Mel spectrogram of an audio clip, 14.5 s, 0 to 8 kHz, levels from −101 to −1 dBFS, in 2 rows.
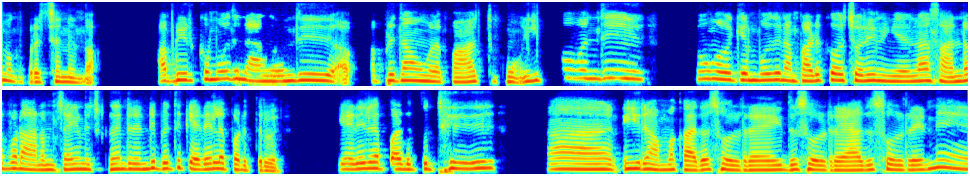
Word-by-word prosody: நமக்கு 190 -7 -3
பிரச்சனை 160 +1 -1
தான். - - -6 0.5
அப்படி 205 +3 +1
இருக்கும்போது 260 +4 0
நாங்க 190 -1 0
வந்து, 210 +3 +2 0.3
அ - - -2 0.2
அப்டிதான் 210 +3 +1
அவங்கள 185 -4 +1
பாத்துக்குவோம். 170 -1 -2
இப்ப 300 +8 -14
வந்து, 275 +1 -3 0.6
தூங்க 270 0 -1
வைக்கும்போது 225 0 +2
நான் 205 -1 -2
படுக்க 195 +4 0
வச்ச 215 +1 -2
உடனே 210 +1 +2
இவிங்கெல்லாம் 190 +1 +1
சண்ட 180 +4 +2
போட 215 -2 +2
ஆரம்பிச்சாங்கன்னு 180 +3 0
வச்சுக்கோங்க, 185 +2 -1
இந்த 195 - +2
2 210 +4 +1
பேத்து 205 0 0
எடையில 200 +3 +2
படுத்துருவேன். 145 -6 -2 0.5
இடையில 205 +3 +3
படுத்துட்டு, 185 +3 0 0.7
ஆ - - 0 0.6
இரு 200 -2 +2
அம்மா 175 +1 0
கத 165 +2 +3
சொல்றேன், 160 -1 +2
இது 170 +1 0
சொல்றேன், 155 -2 +1
அது 165 +2 -1
சொல்றேன்னு, 175 +8 +1
190 Hz, 165 wpm, -22 LUFS, 170-215 Hz, 0.7 s, இடையில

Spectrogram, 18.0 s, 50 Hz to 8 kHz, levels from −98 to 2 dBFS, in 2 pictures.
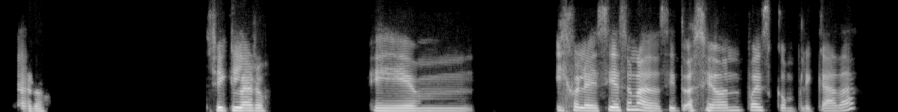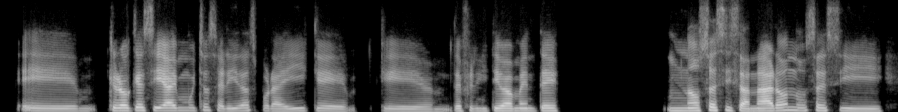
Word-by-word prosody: Claro. 160 -3 -1 1.5
Sí, 200 - +5
claro. 195 -2 +6 1.0
Em, 170 -1 +1 0.8
híjole, 195 -4 +4
sí 210 +4 +5
es 200 -1 +4
una 205 -9 +5
situación, 195 +3 0
pues, 215 -1 +1
complicada. 175 - -3 0.6
Em, 165 -2 -5
creo 185 -1 +3
que 205 -1 +1
sí 190 0 +1
hay 185 0 +5
muchas 190 +2 -10
heridas 170 +2 -4
por 175 -2 -8
ahí 160 +3 -4
que 165 -4 -5 0.3
que 150 -2 -7 0.2
definitivamente 170 +1 -1 1.1
no 180 +1 -1
sé 205 +2 +1
si 205 0 -6
sanaron, 175 +5 +3
no 190 -1 -6
sé 195 -3 -3
si, 160 -5 -6
175 Hz, 100 wpm, -22 LUFS, 165-190 Hz, 1.5 s, claro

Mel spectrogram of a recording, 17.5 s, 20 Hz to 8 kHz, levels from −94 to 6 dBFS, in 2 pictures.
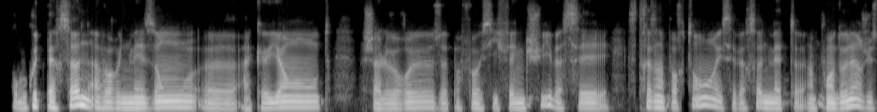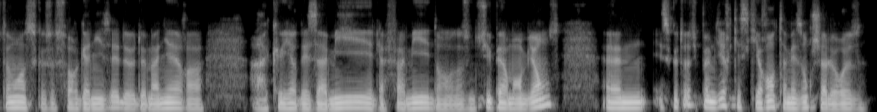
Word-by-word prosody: Pour 115 - -3
beaucoup 100 +6 +2
de 125 - -10
personnes, 140 +7 +6
avoir 105 -2 +2
une 100 0 +4
maison, 110 +3 +4
heu, 95 -2 -1
accueillante, 110 +4 +2 0.3
chaleureuse, 100 +3 -1
parfois 100 +1 -4
aussi 95 -1 -6
feng 95 0 0
shui, 80 -4 -3
bah, 100 - -2
c'est 100 0 -2 0.2
c'est - - -18
très 120 -2 -1
important 115 +7 0
et 115 - -1
ces 100 0 -8
personnes 100 +2 -1
mettent, 95 -1 -1
heu, - - -3
un 90 - 0
point 100 +2 +2
d'honneur 120 +8 +4
justement 105 -1 0
à - - +2
ce 95 - -9
que 90 - -8
ce 95 - -9
soit 95 +1 -6
organisé 90 +2 -1
de 95 -4 -2
de 90 0 -3
manière 95 +2 +1
à 90 -1 -4 0.5
à - - -7
accueillir 95 +2 -2
des 90 -1 -3
amis, 100 +3 +1
de - - -14
la 80 - -4
famille 95 +4 0
dans 85 -2 -4
une 85 +1 -8
superbe 100 +2 -1
ambiance. 120 - +1 0.5
Hem, 100 0 +3
est-ce - - -9
que - - -4
toi, - - -4
tu 155 - -16
peux 115 - +1
me 105 - +4
dire 145 +2 -2
qu'est-ce 115 -6 -7
qui - - -5
rend 110 +4 +2
ta 105 - -3
maison 95 +1 +1
chaleureuse? 90 -3 -2
100 Hz, 215 wpm, -24 LUFS, 90-110 Hz, 0.5 s, personnes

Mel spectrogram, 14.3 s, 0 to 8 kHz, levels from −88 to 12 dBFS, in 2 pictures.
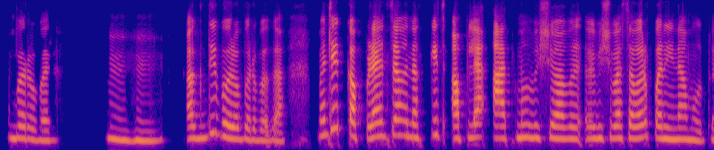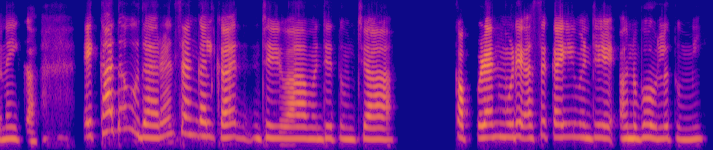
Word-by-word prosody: बरोबर 215 -5 -3 0.6
हं, 210 -3 -3
हं. 190 0 -5 0.3
अगदी 240 +8 -1
बरोबर 225 -4 0
बघा 195 -2 -5 0.4
म्हणजे 310 +9 +4
कपड्यांचा 280 +2 +4
नक्कीच 265 +3 -2
आपल्या 255 +2 +4 0.2
आत्मविश्वावर 240 -1 0
विश्वासावर 240 +1 0
परिणाम 225 -2 +1
होतो, 195 +2 -8
नाही 230 0 -3
का? - - -4 0.5
एखादं 390 +8 +2
उदाहरण 265 +4 -1
सांगाल 300 -4 0
का 255 +1 +4 0.3
जेव्हा 240 -1 +1
म्हणजे 230 +1 -4
तुमच्या, 225 -1 -1 0.7
कपड्यांमुळे 265 +1 +4
असं 245 +4 -2
काही 265 +1 +3
म्हणजे 250 -1 -1
अनुभवलं 240 0 -1
तुम्ही? 225 +1 -7
245 Hz, 120 wpm, -22 LUFS, 230-265 Hz, 0.7 s, म्हणजे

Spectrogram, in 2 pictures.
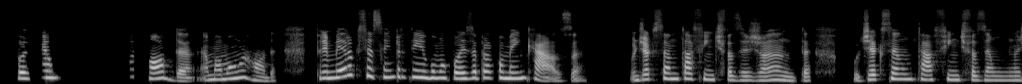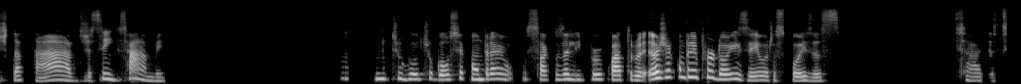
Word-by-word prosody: porque 280 -2 +2
é 315 - +2
uma 305 0 -4 0.8
roda, 215 - +1
é - - -9
uma 225 +2 -2
mão 270 +3 +2
na 310 - -6
roda. 180 -5 -7 0.4
Primeiro 310 +8 +3
que - - -17
você 390 -2 +1
sempre 340 0 -4
tem 330 -1 +1
alguma 295 -1 +2
coisa 275 0 +1
pra 300 +1 -2
comer 290 -2 +2
em 285 +2 +2
casa, 85 - -1 0.4
o 200 - -6
dia 230 +3 +4
que 235 - -13
você 270 +3 +1
não 255 - +1
tá 260 0 +2
a - - -5
fim 245 -3 -5
de 220 - -6
fazer 190 -1 -3
janta, 185 -2 -3 0.4
o - - -8
dia 220 +6 +3
que - - -11
você 255 - +2
não 245 0 -3
tá 230 -2 0
a 215 - -2
fim 220 0 -5
de 210 - -6
fazer 200 -1 -3
um 195 0 -7
lanche 195 0 -4
da 195 0 -2
tarde, 185 0 0
assim, 235 +7 0
sabe? 185 -5 -1 1.7
Hum, 270 - -11 0.2
no 260 0 +2
Too 265 0 -4
Good 240 0 0
To 270 - -5
Go 220 -2 +3
você 230 +5 -3
compra 240 -1 +2
os 250 -2 -12
sacos 220 +1 -1
ali 220 -2 +1
por 235 +2 0
4 215 -3 +4
e, - - +4
eu 260 - +12
já 335 +2 +2
comprei 335 0 +3
por 325 -1 +3
2€ 200 -6 +1
coisas. 175 -3 -2 1.2
Sabe 180 -3 -8
assim. 155 - -12
230 Hz, 205 wpm, -23 LUFS, 195-275 Hz, 1.7 s, eu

